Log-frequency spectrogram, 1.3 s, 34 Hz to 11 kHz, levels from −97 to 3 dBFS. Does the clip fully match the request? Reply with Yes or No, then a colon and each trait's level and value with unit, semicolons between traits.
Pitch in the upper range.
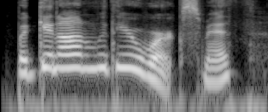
Yes: very high, 265 Hz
